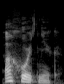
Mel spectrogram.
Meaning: 1. hunter 2. volunteer 3. lover (of), enthusiast (for)
- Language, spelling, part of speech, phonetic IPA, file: Russian, охотник, noun, [ɐˈxotʲnʲɪk], Ru-охотник.ogg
